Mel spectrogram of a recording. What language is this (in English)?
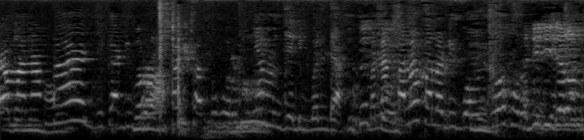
Indonesian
